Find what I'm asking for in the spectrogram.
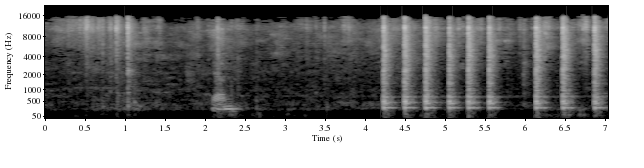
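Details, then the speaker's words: Stabilizer bar shaken by hand: quick bursts of sharp knocks, about four a second, from play in the bushing; worn stabilizer bar bushings, a cheap part behind hard-to-find suspension clunks, fixed by adding a shim inside. "so mga paps ito posible kapag nakakarinig kayo ng kalampag Tapos nasimot niyo na lahat i-check niyo rin yang ano yung bar bushing"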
